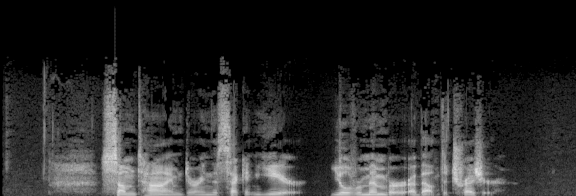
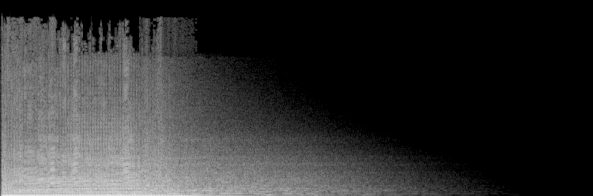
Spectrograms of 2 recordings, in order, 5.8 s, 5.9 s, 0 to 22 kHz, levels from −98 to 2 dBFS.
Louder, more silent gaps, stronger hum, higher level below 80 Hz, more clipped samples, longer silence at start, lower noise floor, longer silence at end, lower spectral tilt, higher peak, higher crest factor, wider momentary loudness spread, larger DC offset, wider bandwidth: second, -18 LUFS vs -12 LUFS; neither; neither; second, -66 dBFS vs -20 dBFS; neither; first, 0.5 s vs 0 s; second, -62 dBFS vs under -90 dBFS; second, 0.75 s vs 3 s; second, -1.5 dB/octave vs -5 dB/octave; about the same, 0 dBFS vs 0 dBFS; first, 20 dB vs 14 dB; second, 14 LU vs 21 LU; neither; second, 15.5 kHz vs 19 kHz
